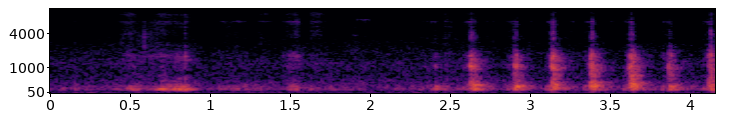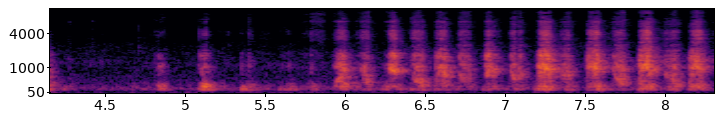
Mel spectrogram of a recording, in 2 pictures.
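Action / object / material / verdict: scrape / coated scratch-art paper card scratched with a wooden stylus / coated paper / none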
